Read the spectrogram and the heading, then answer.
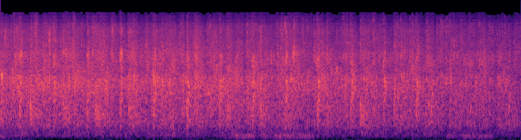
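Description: A church audience applauding and cheering, a dense, steady wash of clapping from many hands that holds loud throughout and fades slightly at the end.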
